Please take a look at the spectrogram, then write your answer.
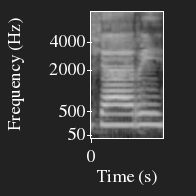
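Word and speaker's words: شرّ: Min syarri. Maaf. Ketika nun pada kata min dibacanya itu jadi min karena ada hukum ikfa dan ada tasydid di huruf ro. Jadi dibacanya syarri.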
